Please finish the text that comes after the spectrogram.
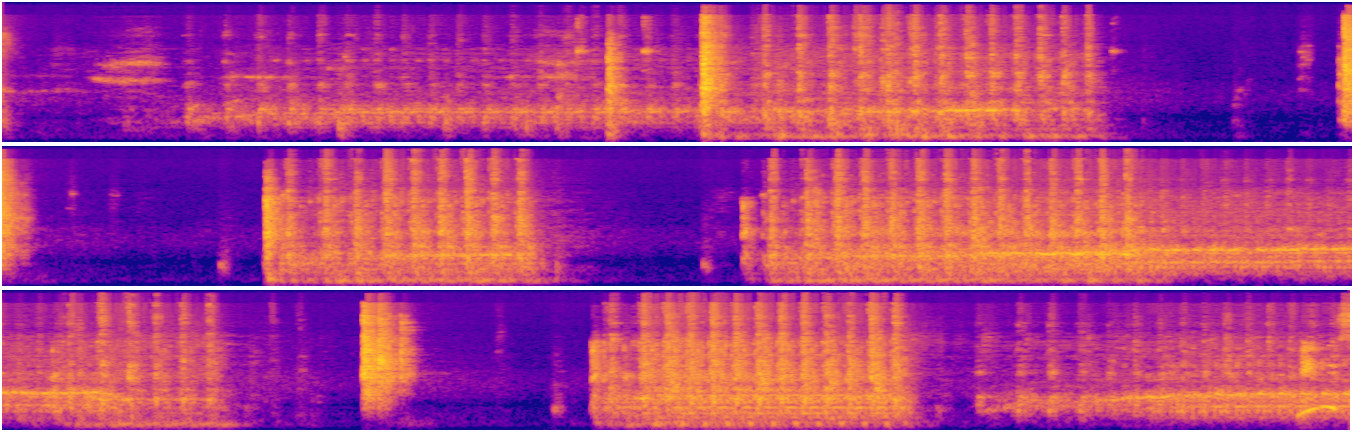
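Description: A home sewing machine stitches navy fabric for a pouf in a series of separate runs, each a steady buzzing whir that stops and restarts between short pauses, with brief clicks and handling noises in the gaps.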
